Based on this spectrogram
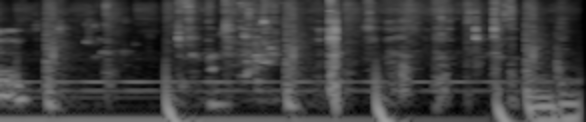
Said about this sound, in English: I drank all my tea before the episode started. Let me get a sip of a little water. Hold on, y'all.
